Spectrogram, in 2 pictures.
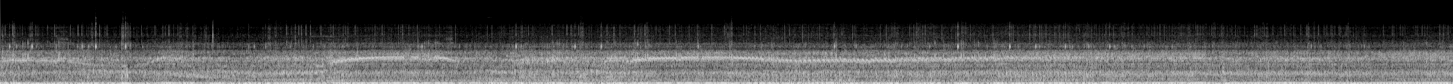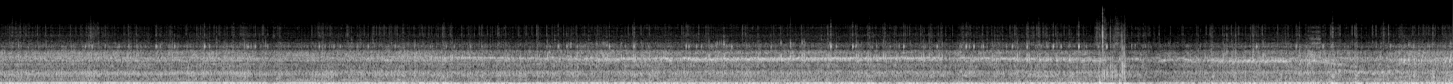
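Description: Kawasaki Ninja 250's parallel-twin engine running in slow traffic, its pitch rising and falling with the throttle for the first several seconds and then holding steadier, over a heavy low rumble. One short sharp click near the end.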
